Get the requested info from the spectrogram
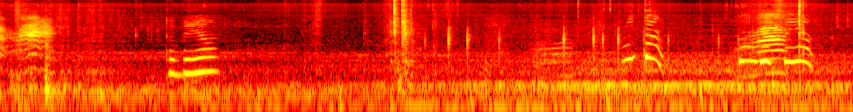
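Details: Pet cats in a household of three, indoors: several short harmonic meows, some rising then falling, come in scattered bursts about every two to three seconds, with a person talking softly in between and a low steady hum underneath.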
